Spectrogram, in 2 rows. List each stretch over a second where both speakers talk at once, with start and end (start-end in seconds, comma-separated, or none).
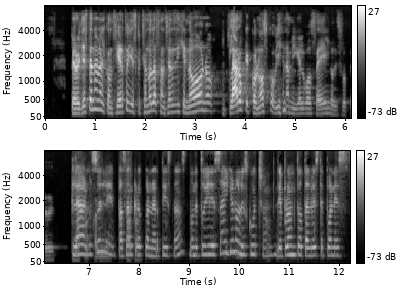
6.6-8.1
